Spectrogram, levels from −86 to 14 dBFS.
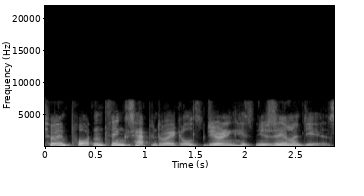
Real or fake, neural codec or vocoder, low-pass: real; none; 7.2 kHz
